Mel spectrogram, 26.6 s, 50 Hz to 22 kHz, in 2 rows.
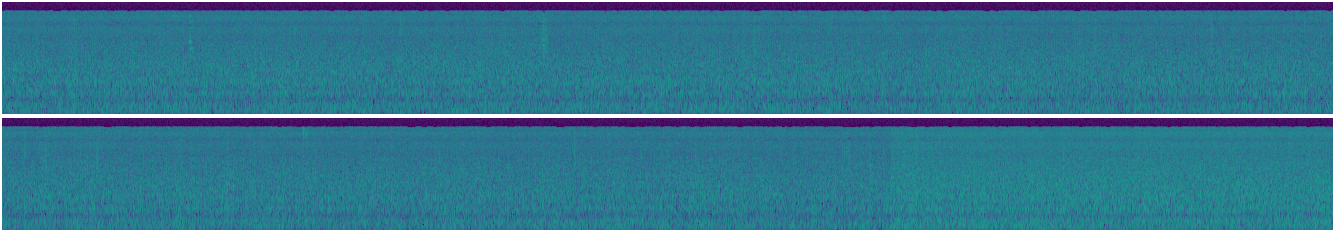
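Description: Steady, even background noise with no distinct events, rising a little about 22 seconds in.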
